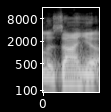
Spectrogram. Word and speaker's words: lasagna: I'll give you that silent G in the word lasagna.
